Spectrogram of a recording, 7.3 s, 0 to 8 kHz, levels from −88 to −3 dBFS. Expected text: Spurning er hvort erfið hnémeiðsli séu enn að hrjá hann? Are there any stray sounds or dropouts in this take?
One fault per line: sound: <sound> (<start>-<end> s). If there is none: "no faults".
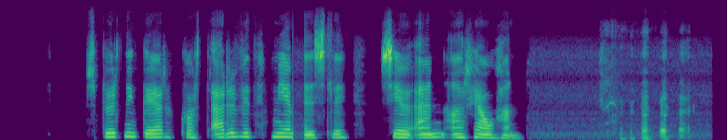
sound: dropout (2.9-3.1 s)
sound: laugh (6.0-7.0 s)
